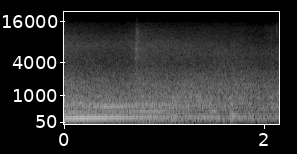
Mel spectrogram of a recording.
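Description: Driven in Sport Plus mode on the Autobahn, a BMW M440i or Audi S5 accelerates with a strong, steady engine drone heard from inside the cabin, its tone holding then easing slightly as road noise fills in.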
